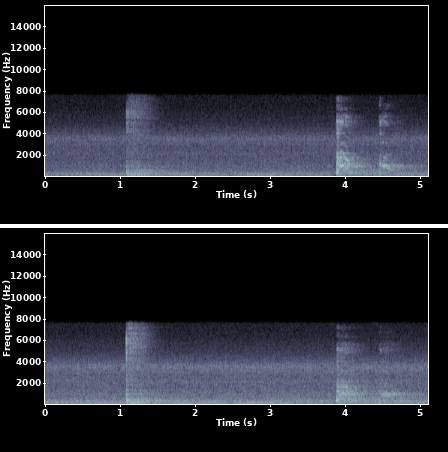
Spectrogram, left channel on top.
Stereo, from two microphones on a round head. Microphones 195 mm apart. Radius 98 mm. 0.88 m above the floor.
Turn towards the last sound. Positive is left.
turn(degrees=50)  # may be behind; listen again after turning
